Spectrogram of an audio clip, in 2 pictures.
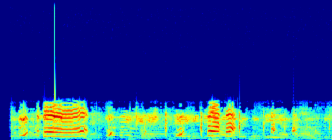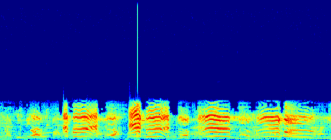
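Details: An infant cries in repeated wailing bursts with rising and falling pitch and brief pauses between: infant crying.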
